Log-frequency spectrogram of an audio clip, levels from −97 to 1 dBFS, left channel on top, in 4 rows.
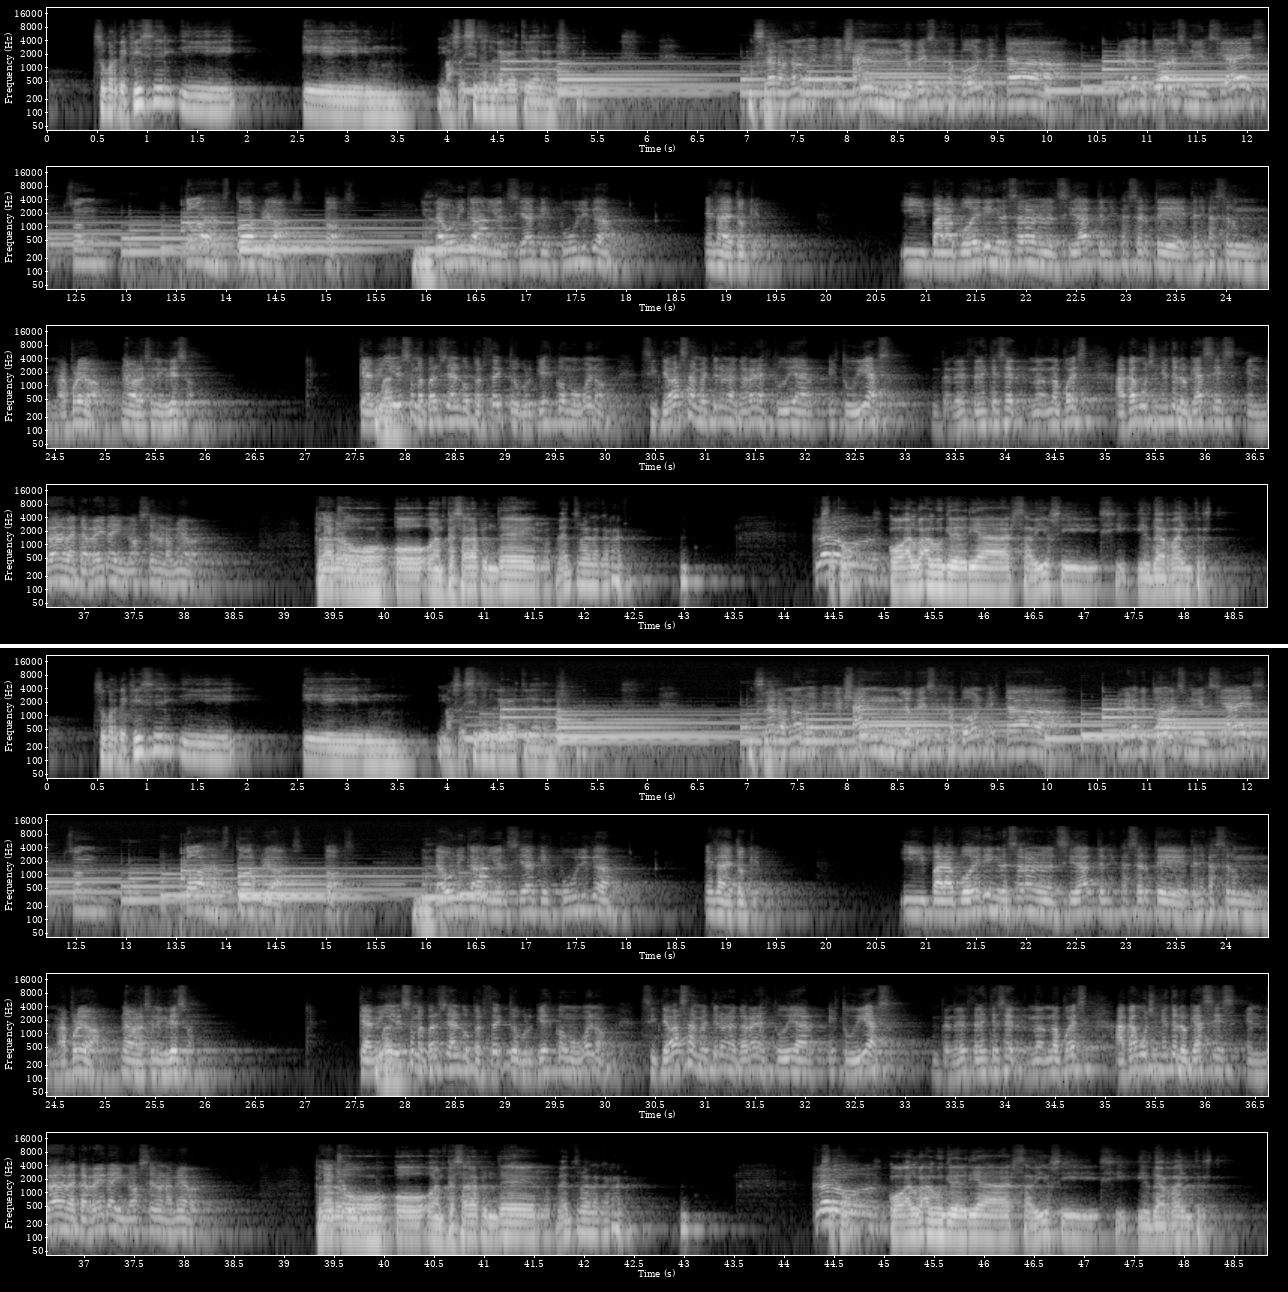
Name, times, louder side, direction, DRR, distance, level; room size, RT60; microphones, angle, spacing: voice 1, 0.5-1.9 2.6-3.6 3.9-5.4 7.0-7.2 15.9-16.1 27.7-27.9 39.3-42.5 43.0-43.1 44.5-44.7 45.0-48.2, left 3 dB, 25° left, 9 dB, 0.4 m, -22 dB
sound 1, 4.2-16.6, right 2 dB, 40° right, 0.6 m, -26 dB
voice 2, 7.1-10.2 10.7-12.1 12.4-12.7 13.6-14.7 15.0-15.2 16.1-17.9 18.8-19.4 20.8-25.9 27.5-30.0 30.4-32.8 33.3-38.2 39.4-40.0 44.3-45.0, equal, 10° right, 0 dB, 1.7 m, -26 dB
23.5 x 18.0 x 3.0 m, 1.0 s
head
